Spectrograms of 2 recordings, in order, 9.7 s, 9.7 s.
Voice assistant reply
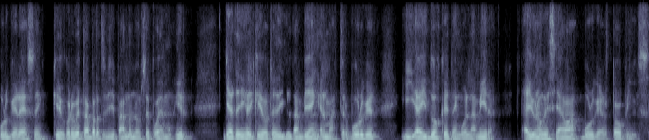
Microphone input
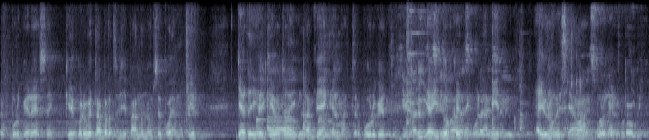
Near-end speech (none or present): present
